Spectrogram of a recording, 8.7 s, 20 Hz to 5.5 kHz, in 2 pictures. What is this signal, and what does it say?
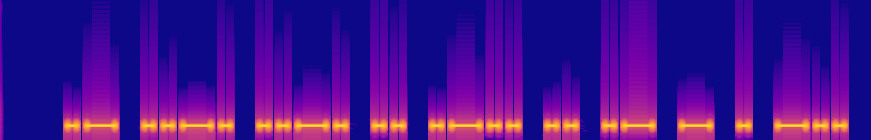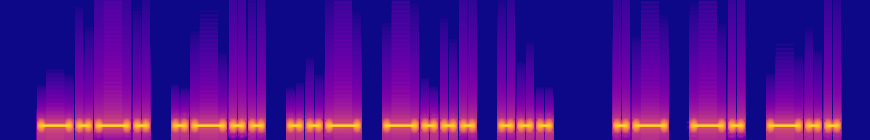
Morse code, heard as a keyed tone, about 25 wpm, 600 Hz. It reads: AFFILIATED CLUBS AND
